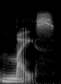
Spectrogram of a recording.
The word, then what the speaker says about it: Mise: We're looking at Meese, pronounced Meese, which is a seriously impressive AI native inventory management MVP developed by student engineers at UMGC.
